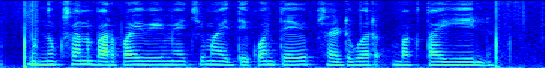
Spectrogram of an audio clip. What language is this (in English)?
Marathi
